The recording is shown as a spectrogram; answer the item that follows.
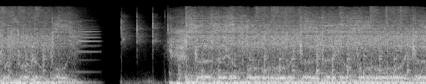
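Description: Grindcore metal with heavily distorted guitars and pounding drums. About a second in the music drops to a brief silence with a few faint clicks, then comes back at full loudness just before the two-second mark.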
